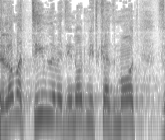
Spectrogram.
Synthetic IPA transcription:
elo̞mat̪imleme̞d̪ino̞t̪mit̪kad̪mo̞t̪ | ve

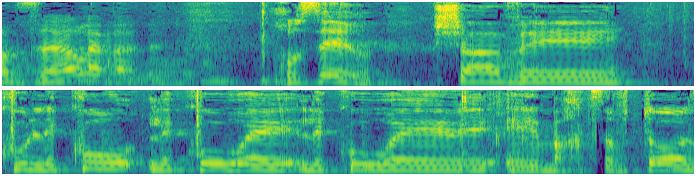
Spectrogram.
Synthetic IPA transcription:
ozeʁlevadχo̞ze̞ʁaʃave | kʰulekulekuʁelekuʁemaχt͡savt̪o

